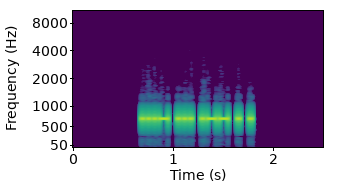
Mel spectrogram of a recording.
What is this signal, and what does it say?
Morse code, heard as a keyed tone, about 40 wpm, 700 Hz. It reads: VSWEE
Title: Five Challenging Letter-Number Combinations 40wpm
